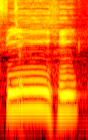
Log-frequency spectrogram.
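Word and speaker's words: فيه: মাদ্দা এখানে হয়ে থাকে ফিহি ফিহি আমরা যদি দ্রুত পাঠ করে নেই আল্লাহুম্মা বারিক লানা ফিহি ওয়াজিদনা তাহলে ফিহি ফিহি নয় এখানে দ্রুত পড়া যাবে না ফিহি একটু টান দিয়ে তারপর পাঠ করতে হবে তারপর ওয়াজিদনা জিদনা জিদনা রয়েছে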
